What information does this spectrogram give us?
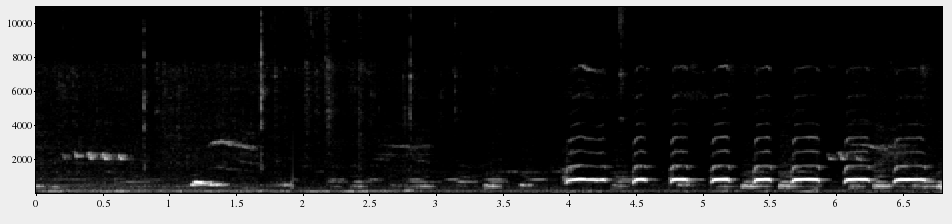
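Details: Female Bangkok-type zebra dove calls to a male, as a lure for birds learning to sing. After quiet mixed sounds, fast rhythmic cooing notes repeat evenly, roughly three per second, until the end.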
